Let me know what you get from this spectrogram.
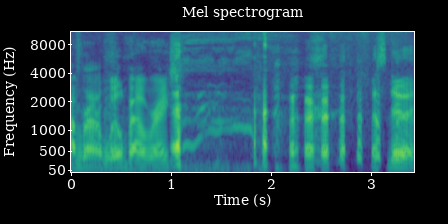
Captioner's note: laughing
